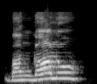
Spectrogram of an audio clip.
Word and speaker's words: bungalow: Is it bungalow or bungalow or bungalow? Where should the stress lie? Bungalow. Yes, bungalow. Bungalow. The stress lies on the first syllable.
